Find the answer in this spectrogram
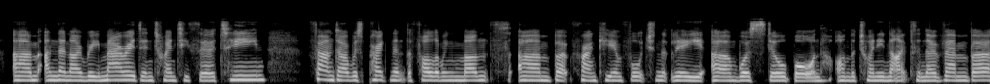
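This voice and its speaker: Against a quiet background, a woman with an English accent speaks at a moderate pace, in a monotone, flat intonation and at very even loudness. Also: medium pitch for a woman, dry, close sound with no echo. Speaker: cybersecurity professional. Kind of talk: interview. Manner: hesitant, many fillers.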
